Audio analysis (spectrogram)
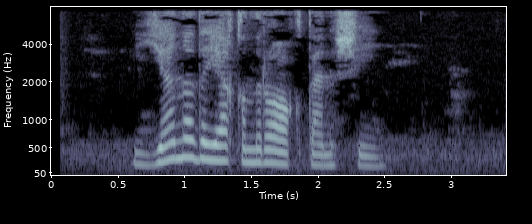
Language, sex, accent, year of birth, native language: Uzbek, female, Farg'ona, 2000, Uzbek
